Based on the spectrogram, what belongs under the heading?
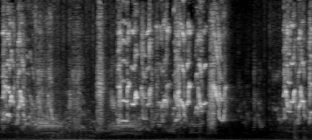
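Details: Lovebirds of several colour mutations chirp in a dense run of sharp, scratchy high notes and squawks. They pause briefly, then resume, with a constant low electrical-sounding hum beneath.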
